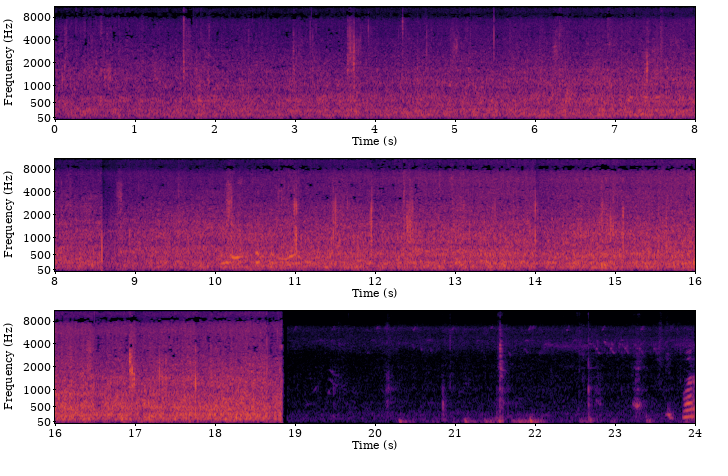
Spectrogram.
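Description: Steady rain falling, an even hiss with scattered sharp ticks, growing slightly louder; it cuts off abruptly about five seconds before the end, leaving a quiet outdoor backdrop with a few faint knocks.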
